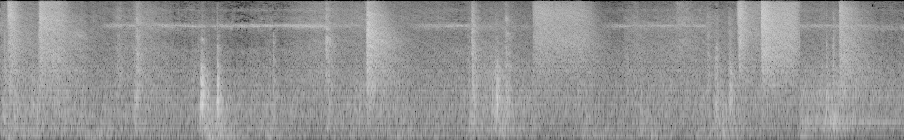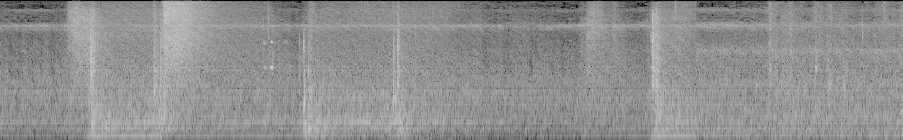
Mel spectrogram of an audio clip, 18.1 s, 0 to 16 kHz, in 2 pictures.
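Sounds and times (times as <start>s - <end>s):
plant machinery running: 15.6s - 18.0s
thin high whine: 16.0s - 18.0s.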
